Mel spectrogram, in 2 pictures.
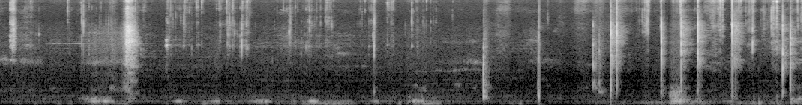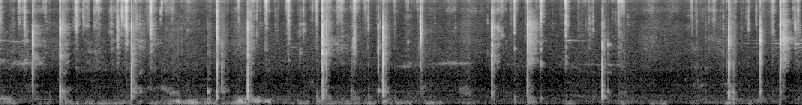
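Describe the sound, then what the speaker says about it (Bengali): Soft squishy presses and scrapes from a spoon mashing a peeled boiled potato in a bowl, irregular muffled squelches with sharper clicks of the spoon against the dish, close and fairly quiet. "এখন চামচের সাহায্যে আমি এটাকে ম্যাশ করে নেব খুব সুন্দর"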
